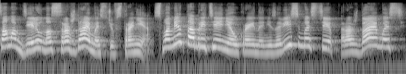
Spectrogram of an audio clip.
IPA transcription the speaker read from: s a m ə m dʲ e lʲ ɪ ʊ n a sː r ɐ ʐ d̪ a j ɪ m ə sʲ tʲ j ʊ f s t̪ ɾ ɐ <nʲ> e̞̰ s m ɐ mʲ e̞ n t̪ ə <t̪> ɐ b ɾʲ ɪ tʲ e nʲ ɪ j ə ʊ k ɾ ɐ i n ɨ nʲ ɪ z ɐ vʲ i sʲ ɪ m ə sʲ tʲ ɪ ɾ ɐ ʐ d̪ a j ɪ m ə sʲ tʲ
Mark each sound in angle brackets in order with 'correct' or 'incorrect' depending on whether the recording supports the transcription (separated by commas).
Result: correct, incorrect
